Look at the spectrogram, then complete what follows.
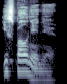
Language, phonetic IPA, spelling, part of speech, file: Russian, [ɪspɐɫˈnʲenʲɪje], исполнение, noun, Ru-исполнение.ogg
- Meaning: 1. execution, fulfilment 2. performance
